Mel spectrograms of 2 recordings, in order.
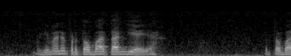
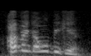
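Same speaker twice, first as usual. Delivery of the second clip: high-pitched, raised-voice retort; indignant challenge; 13 semitones higher, 4 dB louder, faster than usual. Acted. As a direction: fling it back as an indignant challenge. Acting Peter's heated denial. (bantahan sengit bernada tinggi)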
